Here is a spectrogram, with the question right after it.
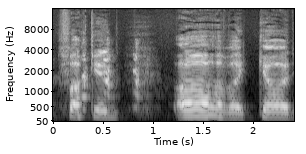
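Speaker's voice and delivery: ordinary delivery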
